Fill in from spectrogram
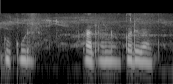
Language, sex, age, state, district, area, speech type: Odia, female, 18-30, Odisha, Nuapada, urban, spontaneous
